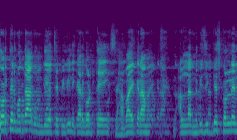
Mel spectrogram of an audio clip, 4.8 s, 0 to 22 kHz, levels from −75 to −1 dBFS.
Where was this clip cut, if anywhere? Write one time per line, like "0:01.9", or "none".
0:02.3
